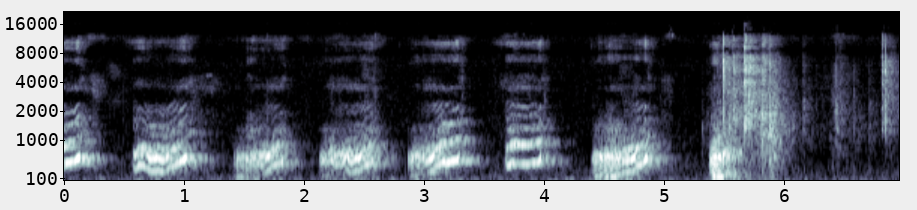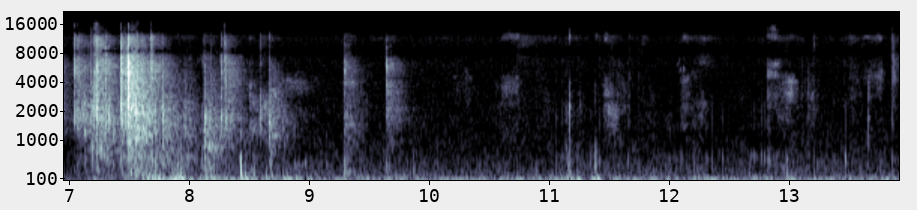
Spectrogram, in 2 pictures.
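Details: A Shih Tzu father whines in a run of high, wavering, nasal cries near his puppies, then falls quiet.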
